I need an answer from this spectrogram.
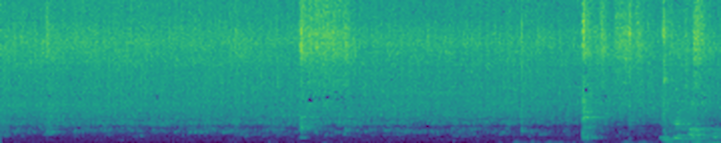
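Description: Chunks of canned tuna sizzling in oil and masala in a steel wok, a steady frying hiss, with a few sharp knocks of the slotted spatula against the pan, about three seconds in and again near the end.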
